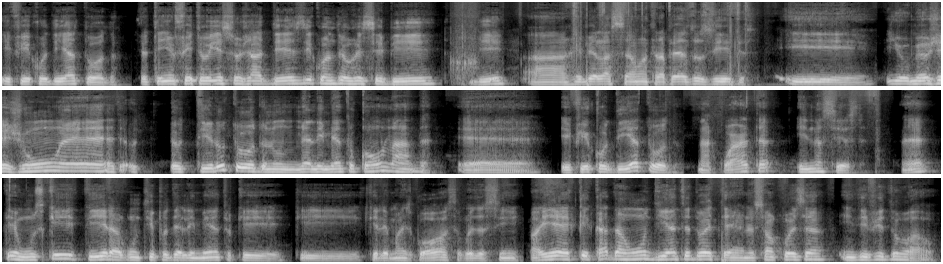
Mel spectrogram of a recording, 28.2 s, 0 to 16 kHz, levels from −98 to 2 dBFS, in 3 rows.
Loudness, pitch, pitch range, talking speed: -22 LUFS, 120 Hz, 105-130 Hz, 160 wpm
